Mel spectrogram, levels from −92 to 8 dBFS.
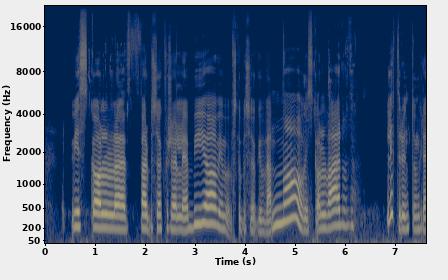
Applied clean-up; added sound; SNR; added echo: neural mask model Resemble Enhance denoiser.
